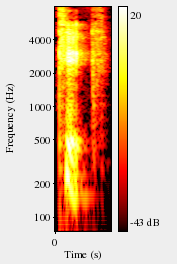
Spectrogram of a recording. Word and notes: kick: British English

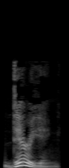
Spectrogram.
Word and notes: dairying: British English

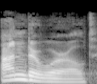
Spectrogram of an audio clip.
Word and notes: underworld: American English

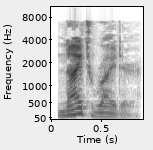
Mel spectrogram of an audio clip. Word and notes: nightrider: British English

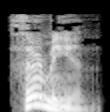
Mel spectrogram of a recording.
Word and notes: thermion: British English

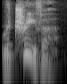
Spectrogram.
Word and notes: retriever: British English

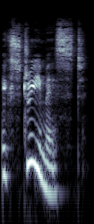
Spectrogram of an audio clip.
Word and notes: extremist: British English

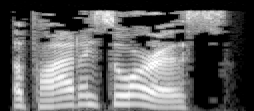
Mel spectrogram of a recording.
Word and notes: apatosaurus: British English

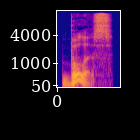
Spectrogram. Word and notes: bullace: British English

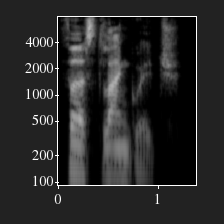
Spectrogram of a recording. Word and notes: first language: British English

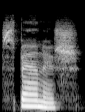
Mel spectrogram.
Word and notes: Spanish: American English

